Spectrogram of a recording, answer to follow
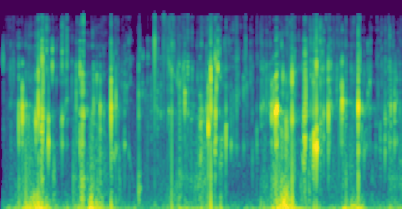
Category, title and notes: Sound effects > Other
ASMR licking
Ear licking asmr
asmr, Ear, licking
